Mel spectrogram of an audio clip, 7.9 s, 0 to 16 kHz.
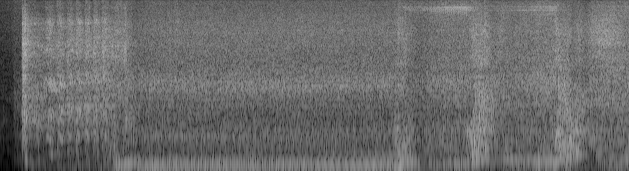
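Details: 2JZ ITB Toyota GX81 Mark II first start, small fuel pump: cranks briefly, catches cleanly into a deep steady idle, then two sharp blips rise and fall crisply; starts and revs healthy.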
